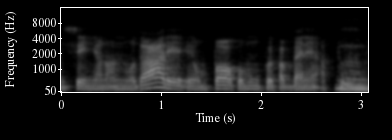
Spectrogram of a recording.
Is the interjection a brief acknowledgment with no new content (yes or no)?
no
